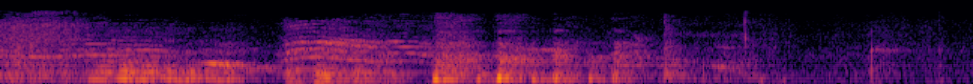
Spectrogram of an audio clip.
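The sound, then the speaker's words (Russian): A young child cries in drawn-out, wavering wails throughout, moderately loud, breaking into uneven sobbing bursts toward the middle before trailing off. “Есть у кого-нибудь ситхи успокоить ребенка?”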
